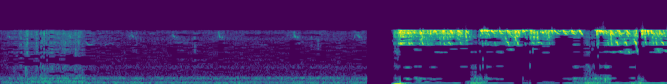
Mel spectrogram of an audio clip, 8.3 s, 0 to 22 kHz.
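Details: Eastern Bluebird nestlings on day 18, 24 June 2021, recorded between 6 am and 1 pm, break into a loud, continuous chorus of high, raspy begging chirps after several seconds of quiet hiss.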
